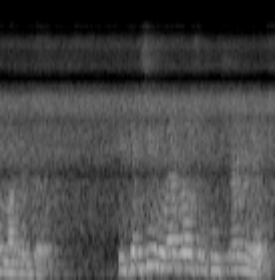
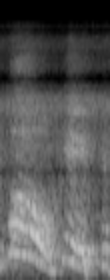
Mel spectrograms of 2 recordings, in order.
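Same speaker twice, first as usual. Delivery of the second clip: mock amazement; 10 semitones higher, 5 dB louder, slower than usual. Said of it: "Yeah, it's like".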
